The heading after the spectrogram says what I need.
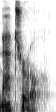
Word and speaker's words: natural: a vowel an a also in this pattern the t is pronounced with the CH sound so the word is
